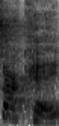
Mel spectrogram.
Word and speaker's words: Arce: I think that's how you pronounce his name, Arce.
